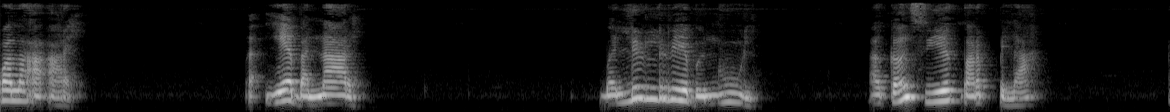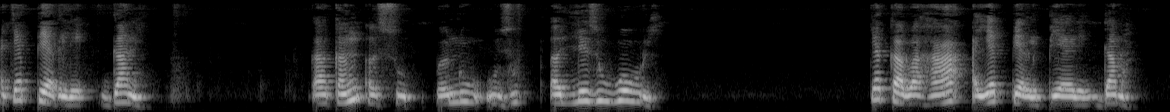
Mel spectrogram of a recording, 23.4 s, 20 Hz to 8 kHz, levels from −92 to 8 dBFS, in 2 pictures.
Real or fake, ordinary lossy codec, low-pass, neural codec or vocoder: real; MP3, 48 kbps; 7.2 kHz; none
